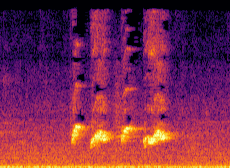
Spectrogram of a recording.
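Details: One phrase from a female red-whiskered bulbul used to rouse males: four mellow, slightly buzzy whistled notes in quick succession, over a soft low hum.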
